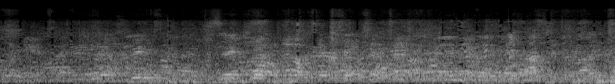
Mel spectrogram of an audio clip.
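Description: A crowd of men and women talk with animation nearby, outdoors.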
